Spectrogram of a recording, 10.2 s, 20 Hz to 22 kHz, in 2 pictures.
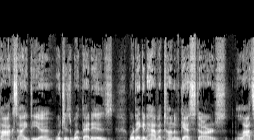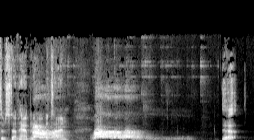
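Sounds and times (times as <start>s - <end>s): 
speech: 0.0s - 7.1s, 9.5s - 9.9s
dog short sharp bark: 5.7s - 8.2s
dog howling whine: 7.0s - 9.0s.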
